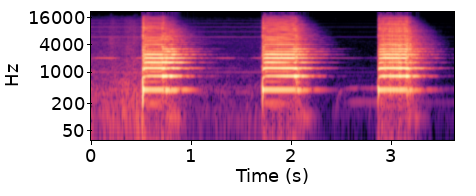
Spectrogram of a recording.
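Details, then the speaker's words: 2013 Mercedes Sprinter 3.0 L with horn not working, after replacing defective horn: three short clean horn blasts, steady bright tone, no rasp or fade; horn normal. "alright guys so you heard the new horn blow so the issue was a defective horn"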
